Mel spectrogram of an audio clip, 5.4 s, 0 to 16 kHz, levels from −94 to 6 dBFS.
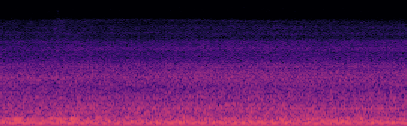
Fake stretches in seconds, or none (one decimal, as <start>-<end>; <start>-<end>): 0.5-1.3; 4.2-4.8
